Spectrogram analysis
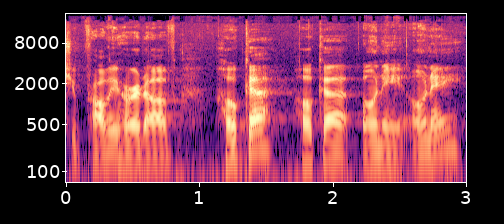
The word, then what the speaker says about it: Hoka One One: Hoka One One is how you say it.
